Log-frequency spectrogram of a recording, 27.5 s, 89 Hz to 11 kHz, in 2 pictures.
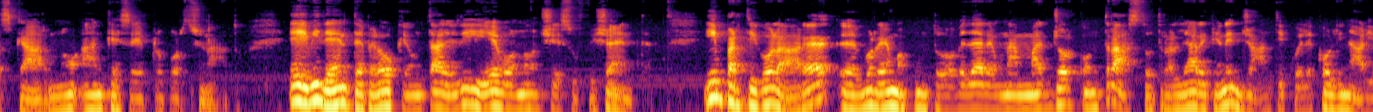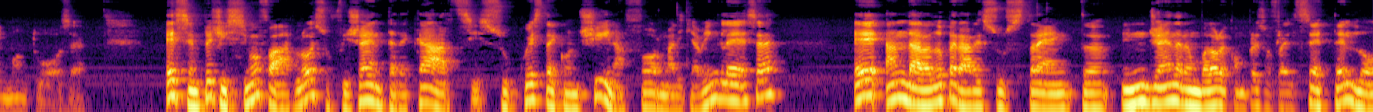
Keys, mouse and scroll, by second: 1.6 middle click, 2.0 middle click, 2.6 middle click, 20.4 click, 24.0 click.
